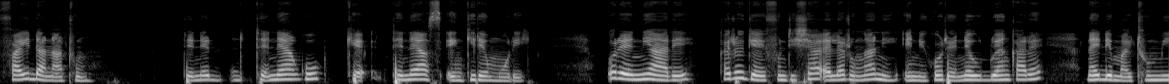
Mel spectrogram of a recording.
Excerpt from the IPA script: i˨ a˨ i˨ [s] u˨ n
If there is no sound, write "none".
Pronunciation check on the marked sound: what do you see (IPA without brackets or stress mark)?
f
